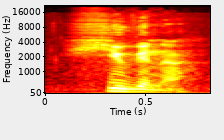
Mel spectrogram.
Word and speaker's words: Huguenin: It's spelled Huguenin, but it's pronounced Huguenot.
